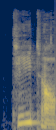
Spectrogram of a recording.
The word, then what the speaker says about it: Teton: Pronounce Grand Teton? Teton.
